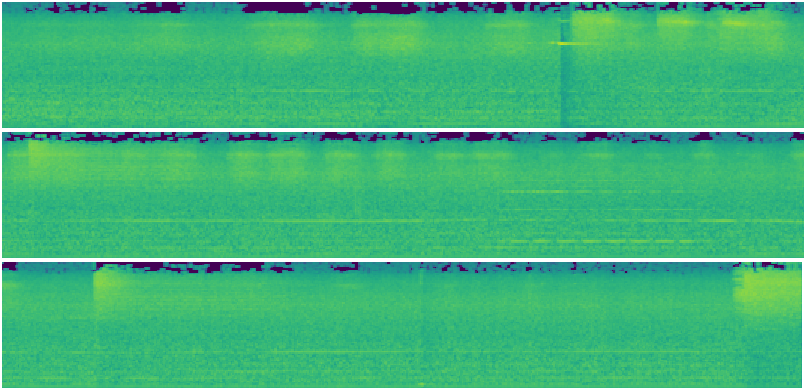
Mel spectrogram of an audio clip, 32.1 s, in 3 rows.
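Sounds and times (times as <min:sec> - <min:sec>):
train steady hum: 0:00.0 - 0:32.0
train braking to a stop: 0:06.6 - 0:26.8, 0:31.1 - 0:32.0
short hisses of air: 0:31.2 - 0:32.0.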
